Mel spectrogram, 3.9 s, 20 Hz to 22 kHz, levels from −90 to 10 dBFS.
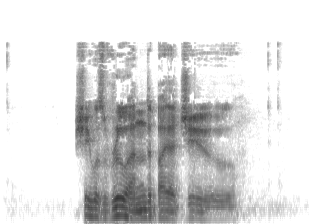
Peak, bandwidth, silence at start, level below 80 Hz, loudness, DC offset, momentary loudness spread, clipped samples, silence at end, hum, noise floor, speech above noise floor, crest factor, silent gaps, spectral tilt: -2 dBFS; 11.5 kHz; 0.95 s; -56 dBFS; -16 LUFS; under 0.1%; 15 LU; under 0.1%; 0.95 s; none; -81 dBFS; 63 dB; 20 dB; none; -3 dB/octave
